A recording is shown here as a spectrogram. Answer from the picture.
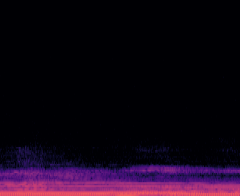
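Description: Church organ playing sustained chords, moving to a new chord near the end.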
